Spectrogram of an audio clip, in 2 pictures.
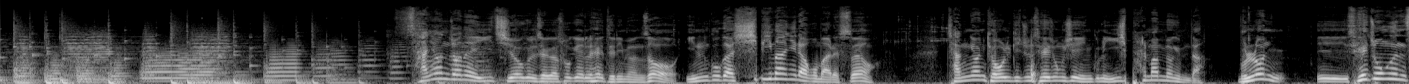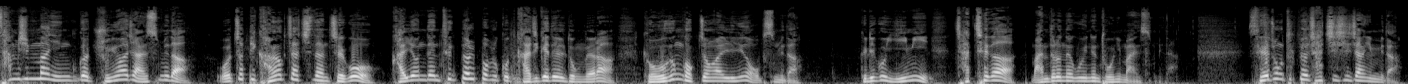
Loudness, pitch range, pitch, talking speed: -17 LUFS, 120-195 Hz, 155 Hz, 280 characters per minute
